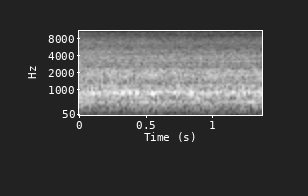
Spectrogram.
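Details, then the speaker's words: Newly installed TABODD 12V 5kW diesel air heater in a camper, tested before final wiring: even, smooth rushing blower hum with no rattles or surging, outlet air about 120 degrees; normal running. "can hear it running and everything, and I thought, you know what?"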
